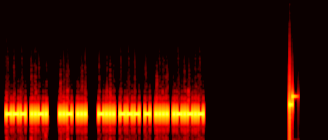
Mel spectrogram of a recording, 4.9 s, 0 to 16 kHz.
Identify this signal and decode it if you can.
Morse code, heard as a keyed tone, about 43 wpm, 700 Hz. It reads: OF US BOTH.
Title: Sentences from Top 1000 Words - Review Part 4 - 45wpm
